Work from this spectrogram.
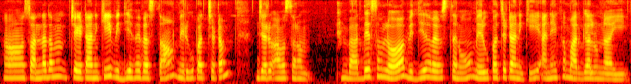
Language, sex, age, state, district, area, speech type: Telugu, female, 18-30, Andhra Pradesh, Konaseema, rural, spontaneous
